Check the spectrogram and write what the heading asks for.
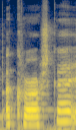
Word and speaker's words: Okroshka: Okroshka is how it's pronounced.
